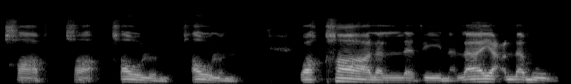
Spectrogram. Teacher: kayak ada udara yang keluar dari tenggorokan kita bagian atas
